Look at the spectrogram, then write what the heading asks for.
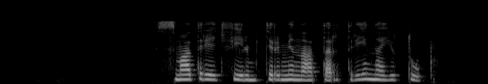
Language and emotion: Russian, neutral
